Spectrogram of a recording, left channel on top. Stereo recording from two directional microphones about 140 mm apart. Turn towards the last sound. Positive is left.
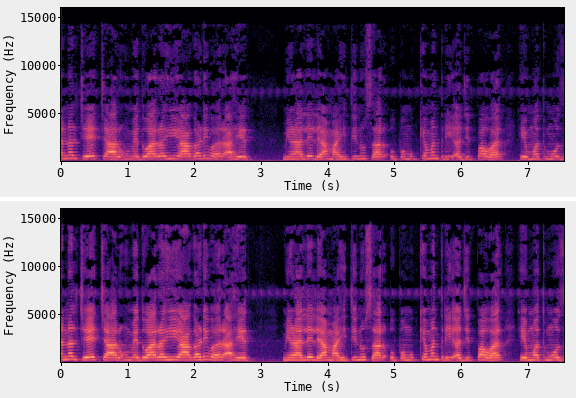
turn(degrees=-40)  # may be behind; listen again after turning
